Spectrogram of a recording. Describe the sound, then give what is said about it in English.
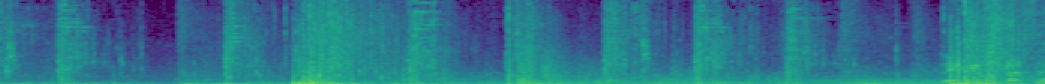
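A fire breath attack in a video game boss fight: heavy roaring blasts and crashing impacts, with a few loud bursts standing out over a dense, continuous bed of battle effects. “Whoa, fire breath. I don't remember that. Yeah, me neither. But apparently it's a thing.”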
